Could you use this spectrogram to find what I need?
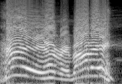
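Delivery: high, loud hammed-up greeting; mock his big announcer hello; mock loud host. Wife mocking her husband's loud podcast greeting. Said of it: "instead of going".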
